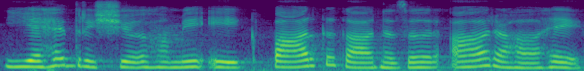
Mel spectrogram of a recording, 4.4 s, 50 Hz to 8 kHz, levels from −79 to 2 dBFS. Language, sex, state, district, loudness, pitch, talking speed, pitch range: Hindi, male, Punjab, Fazilka, -15 LUFS, 225 Hz, 135 wpm, 215-245 Hz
